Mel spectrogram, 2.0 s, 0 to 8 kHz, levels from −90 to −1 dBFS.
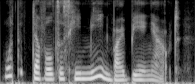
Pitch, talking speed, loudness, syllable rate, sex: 195 Hz, 275 wpm, -19 LUFS, 5.8 syllables/s, female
